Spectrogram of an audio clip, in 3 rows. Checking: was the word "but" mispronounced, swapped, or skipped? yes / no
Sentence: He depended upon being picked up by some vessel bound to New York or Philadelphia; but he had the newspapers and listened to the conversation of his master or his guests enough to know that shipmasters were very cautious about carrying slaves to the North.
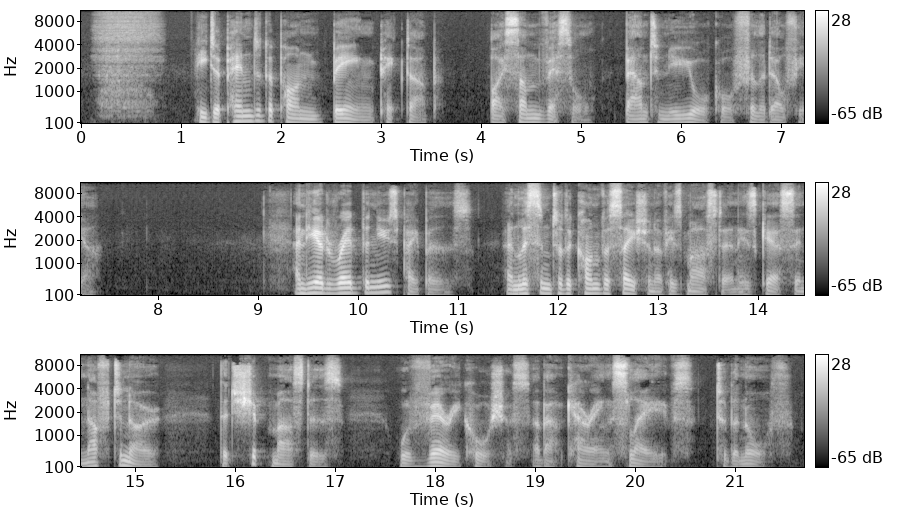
yes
